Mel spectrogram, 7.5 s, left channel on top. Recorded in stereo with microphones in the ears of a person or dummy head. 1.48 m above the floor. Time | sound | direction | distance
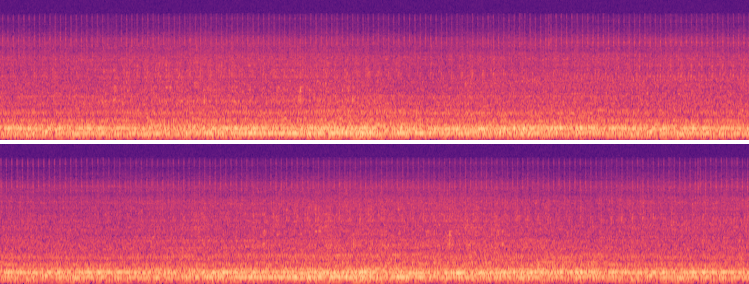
0.0 | an engine running | 5° right (ahead or behind) | 6.5 m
